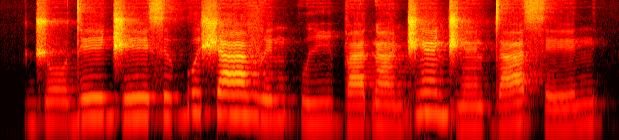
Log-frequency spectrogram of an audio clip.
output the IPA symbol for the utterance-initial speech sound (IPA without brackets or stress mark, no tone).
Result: d͡ʒ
